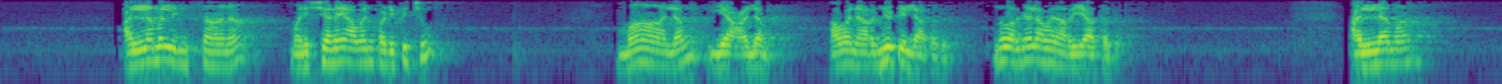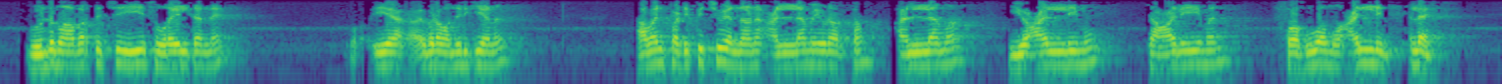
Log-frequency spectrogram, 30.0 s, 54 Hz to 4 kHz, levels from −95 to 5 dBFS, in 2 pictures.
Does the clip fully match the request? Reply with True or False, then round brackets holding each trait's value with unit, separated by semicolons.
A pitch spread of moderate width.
True (4.8 semitones)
